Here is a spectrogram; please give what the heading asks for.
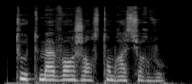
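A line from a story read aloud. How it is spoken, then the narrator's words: Exclaiming with a curse. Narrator (French): s'écria-t-il avec un serment exécrable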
